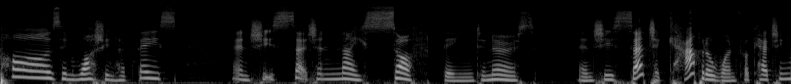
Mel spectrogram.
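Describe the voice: The speaker is plainly reading aloud. The intonation is lively.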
